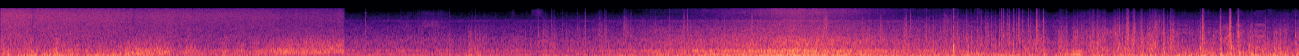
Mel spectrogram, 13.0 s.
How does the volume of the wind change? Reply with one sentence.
The volume of the wind goes down, then up.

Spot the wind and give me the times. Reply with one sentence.
The wind can be heard from 0.0 to 12.9 s.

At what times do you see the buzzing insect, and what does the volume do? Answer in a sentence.
The buzzing insect can be heard from 0.1 to 12.9 s, getting louder then quieter.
